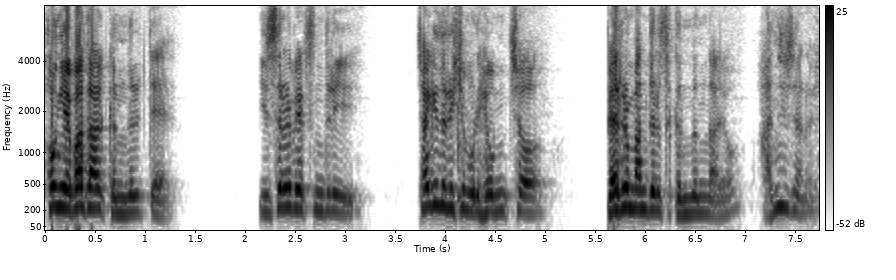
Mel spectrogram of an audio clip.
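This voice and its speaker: A man's voice: sits high, normal speed, gravelly. A man pastor preaching a sermon, asking the congregation questions and answering them himself, stretching key phrases for emphasis.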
